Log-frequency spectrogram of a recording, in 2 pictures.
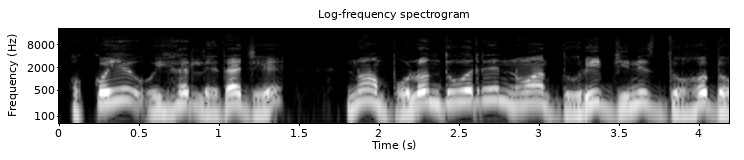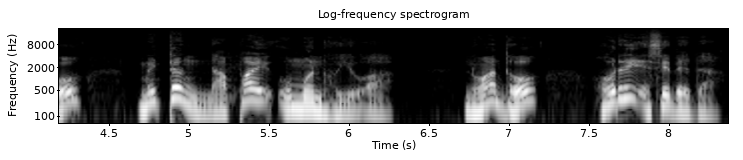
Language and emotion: Santali, disgusted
